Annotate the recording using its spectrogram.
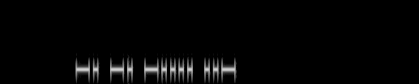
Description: Morse code, heard as a keyed tone, about 28 wpm, 700 Hz. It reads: NN6U
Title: USA Call Signs - 4 Characters - 28wpm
